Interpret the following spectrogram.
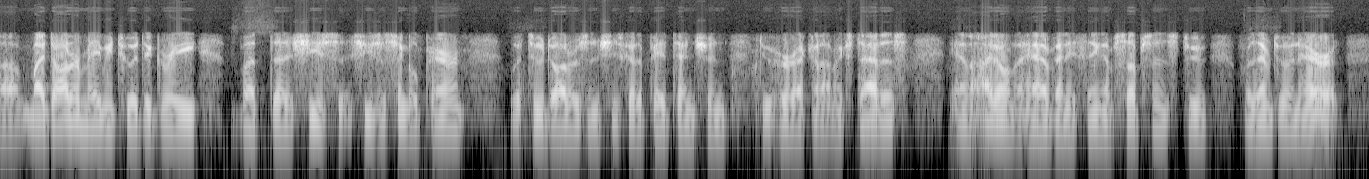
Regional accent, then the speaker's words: Alaska, United States; In my case, I came from Alaska, represented Alaska.

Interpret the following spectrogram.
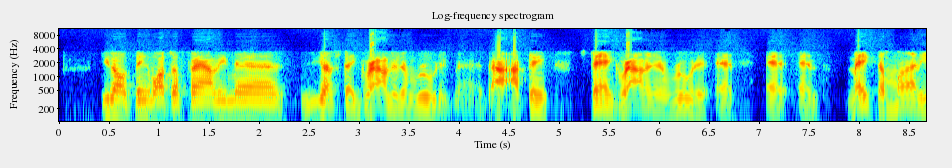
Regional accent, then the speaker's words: Oakland, California, United States; because I am from Oakland. I grew up back, you know, when you stood up and fight for what you want, man.

